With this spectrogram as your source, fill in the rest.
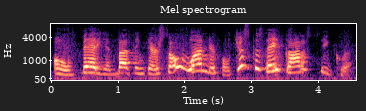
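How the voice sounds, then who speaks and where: A woman playing an excitable, childish young daughter in a 1950s radio sitcom. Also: high voice, moderate pace, rough recording. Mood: eager, defensive. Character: excitable young schoolgirl, the family's little daughter. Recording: old radio broadcast, faint noise.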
